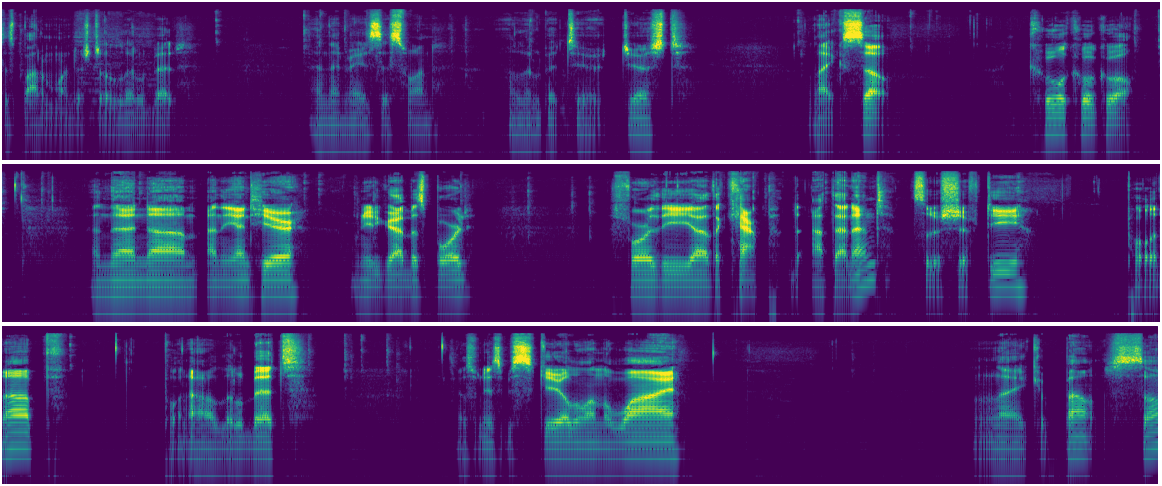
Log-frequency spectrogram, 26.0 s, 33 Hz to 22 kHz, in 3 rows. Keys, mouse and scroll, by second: 0.0 l, 0.7-1.8 drag, 2.4 middle click, 2.6 a, 3.3 l, 3.9-5.9 drag, 6.1 Tab, 11.3 Tab, 12.5 l, 12.9 l, 13.3 l, 13.5 l, 14.7 shift+d, 15.5 click, 18.6 middle click, 19.5 middle click, 19.8 click, 20.7-23.9 drag, 20.7 s.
